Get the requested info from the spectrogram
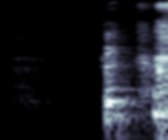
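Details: Sneeze while reading a book aloud, after repeatedly saying "I gotta sneeze": a faint intake of breath, a short pause, then one abrupt, forceful sneeze.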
